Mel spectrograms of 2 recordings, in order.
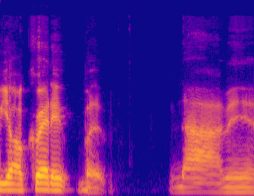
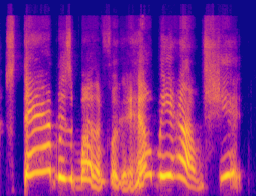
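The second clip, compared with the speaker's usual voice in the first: squeaky high-pitched panic, much higher; shrill girl screaming for help, pitched way up; high panicked Ellie; 3 dB louder than usual. Retold or imitated.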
